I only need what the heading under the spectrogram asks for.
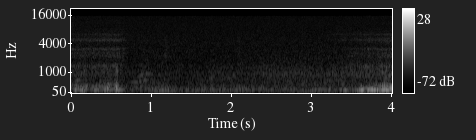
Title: Teddy Snores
